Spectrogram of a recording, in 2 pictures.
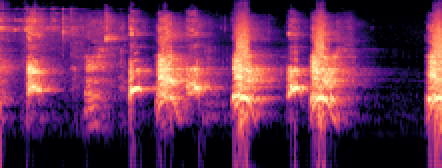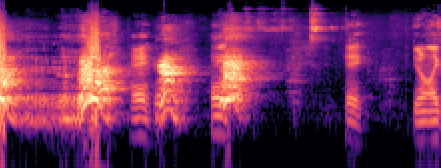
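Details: Doberman and Boston Terrier barking at a bird on their pond, short harsh barks in irregular bursts, mixed with a man's voice talking to the dogs.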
